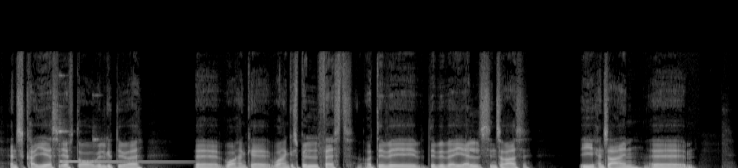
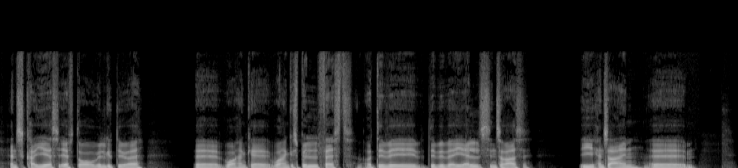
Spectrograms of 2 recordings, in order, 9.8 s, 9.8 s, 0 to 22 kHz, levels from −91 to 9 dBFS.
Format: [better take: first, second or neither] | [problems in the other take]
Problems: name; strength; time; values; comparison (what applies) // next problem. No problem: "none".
second | doorbell; noticeable; from 1 to 2.5 s; peak 8 dB below the speech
